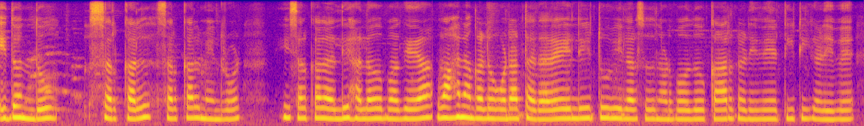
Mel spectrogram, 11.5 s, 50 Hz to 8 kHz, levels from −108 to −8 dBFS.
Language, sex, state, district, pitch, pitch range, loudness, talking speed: Kannada, female, Karnataka, Mysore, 230 Hz, 220-240 Hz, -16 LUFS, 100 wpm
